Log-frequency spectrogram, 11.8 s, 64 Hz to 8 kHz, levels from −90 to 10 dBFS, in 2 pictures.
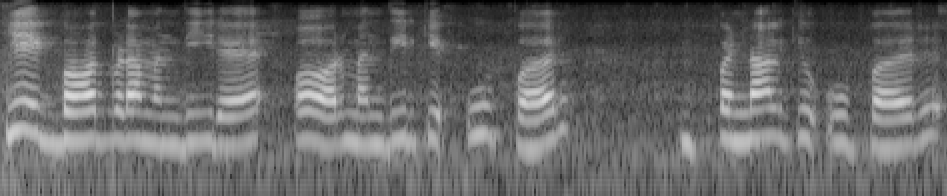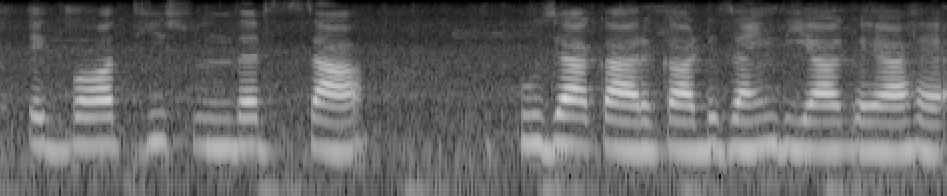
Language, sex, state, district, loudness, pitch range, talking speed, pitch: Hindi, female, Jharkhand, Deoghar, -18 LUFS, 210-255 Hz, 125 wpm, 230 Hz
